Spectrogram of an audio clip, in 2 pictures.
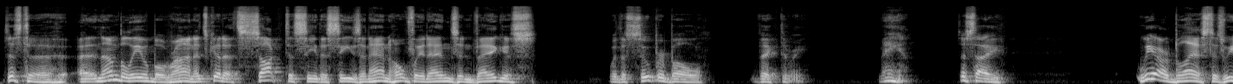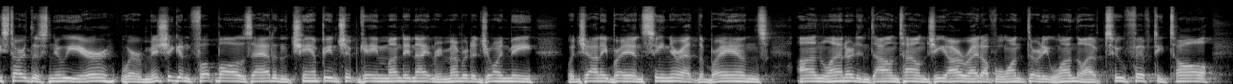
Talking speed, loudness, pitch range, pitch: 175 wpm, -15 LUFS, 125-150 Hz, 140 Hz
